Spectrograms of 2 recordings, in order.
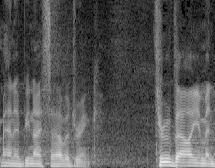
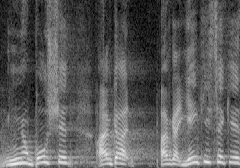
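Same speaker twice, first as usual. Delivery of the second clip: very high-pitched, raised yelling; 11 semitones higher than usual. Recounting arguing with the EMT, acting out his own yelling. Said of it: "And I'm yelling at the guy".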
